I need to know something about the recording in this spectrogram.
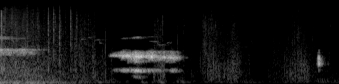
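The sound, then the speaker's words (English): A small bird lets out one loud, drawn-out call, then soft rustling follows as it flies away, ending with a brief sharp chirp. No one speaks. “Little bird, go. Hurry. He's coming back. Please fly away to the castle.”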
